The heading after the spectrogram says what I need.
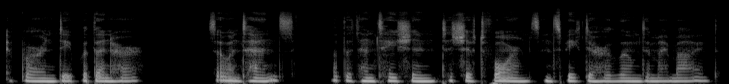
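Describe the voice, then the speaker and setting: A woman playing a calm, teasing Cupid roommate with formal, measured speech in an intimate roleplay audio drama. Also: deep voice, vocal fry, breathy edge, dry recording, clean studio sound, heavily acted. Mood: solemn, reflective.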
